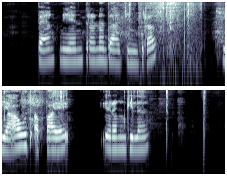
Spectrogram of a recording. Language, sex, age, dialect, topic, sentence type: Kannada, female, 18-24, Dharwad Kannada, banking, statement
